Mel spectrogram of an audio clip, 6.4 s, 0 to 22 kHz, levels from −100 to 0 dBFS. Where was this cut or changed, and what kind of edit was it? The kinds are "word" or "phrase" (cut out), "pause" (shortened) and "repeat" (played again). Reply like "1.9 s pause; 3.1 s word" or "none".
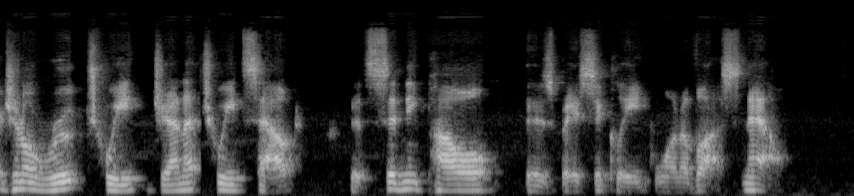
1.5 s word; 2.5 s pause; 3.9 s pause; 4.9 s word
